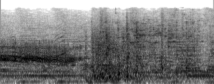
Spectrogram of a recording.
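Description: Cartoon crash of dishes shattering, with a cluster of sharp impacts about a second in, over orchestral music.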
